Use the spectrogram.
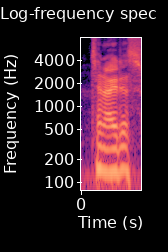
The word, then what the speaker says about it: tinnitus: How do you pronounce that, Tom? Tinnitus. Tinnitus.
